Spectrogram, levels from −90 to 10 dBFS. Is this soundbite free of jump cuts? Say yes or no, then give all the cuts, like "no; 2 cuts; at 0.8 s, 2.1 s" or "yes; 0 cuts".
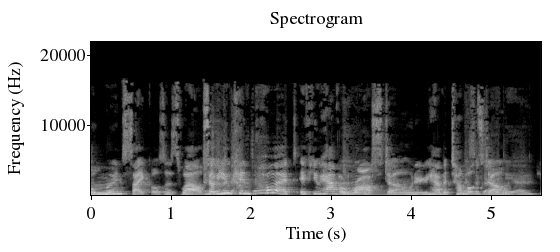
no; 1 cut; at 1.4 s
